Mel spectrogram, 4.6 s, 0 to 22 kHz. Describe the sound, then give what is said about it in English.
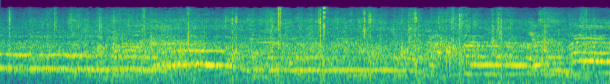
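A large arena crowd of about 15,000 people roars steadily. Sustained shouts and cheers ride over dense babble, staying loud and even throughout. “You know what's shocking? That we got 15,000 people in here today. That's what it sounds like.”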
